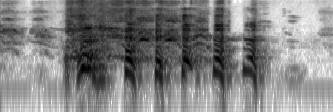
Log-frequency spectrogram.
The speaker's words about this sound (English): Is that a standing ovation I hear off in the distance? No, that was just me coughing.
